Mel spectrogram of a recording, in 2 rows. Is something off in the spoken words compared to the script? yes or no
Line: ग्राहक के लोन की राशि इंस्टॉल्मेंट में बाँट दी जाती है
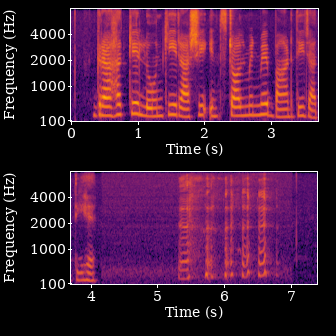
no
